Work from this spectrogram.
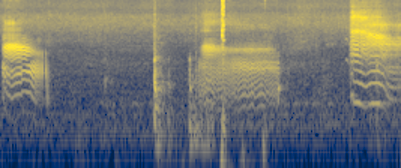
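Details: Rescued feral kitten Namba gives a short arched meow, then clicks, thumps and a steady drawn tone, before another high meow at the end.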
